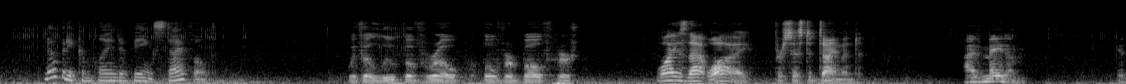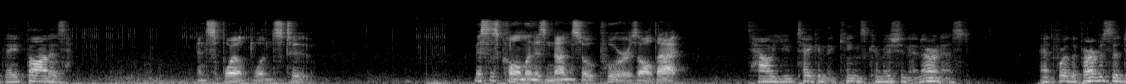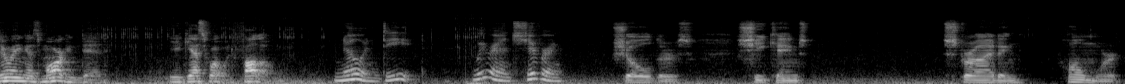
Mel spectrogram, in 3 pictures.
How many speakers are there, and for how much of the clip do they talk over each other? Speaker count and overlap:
4, no overlap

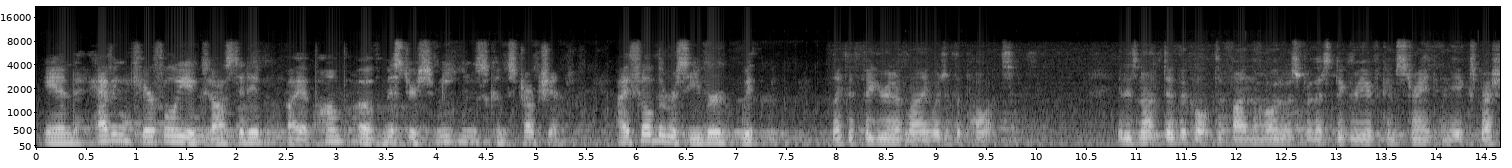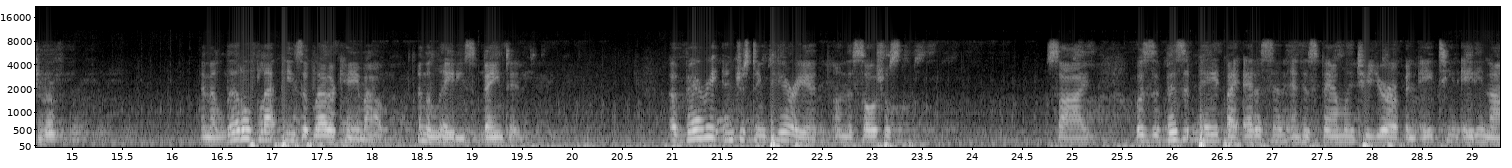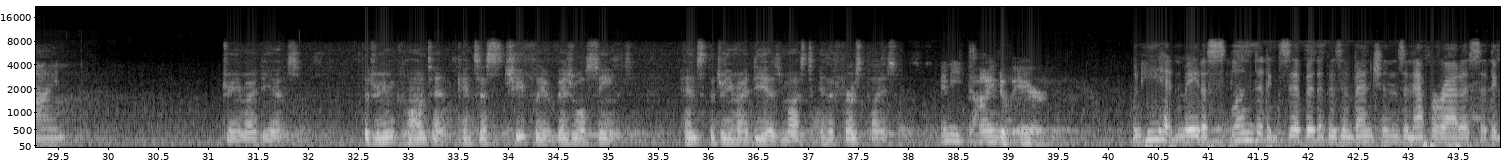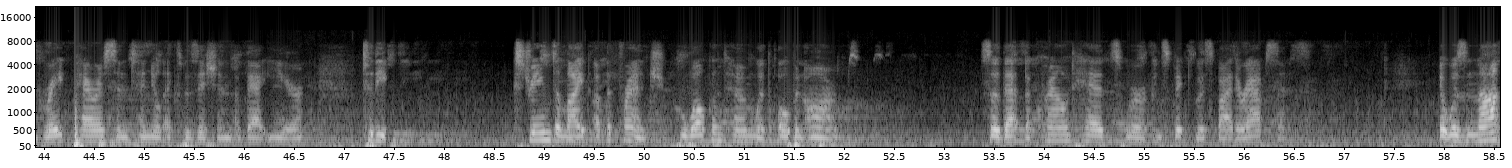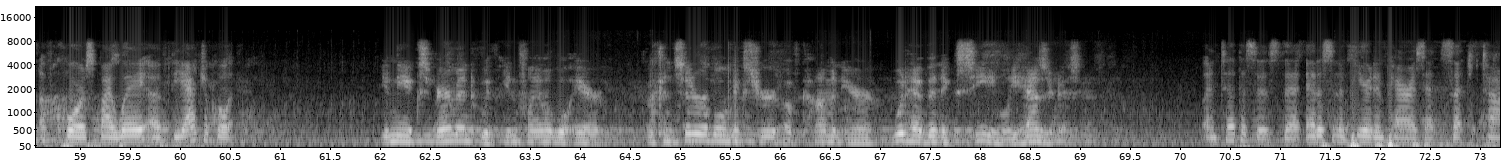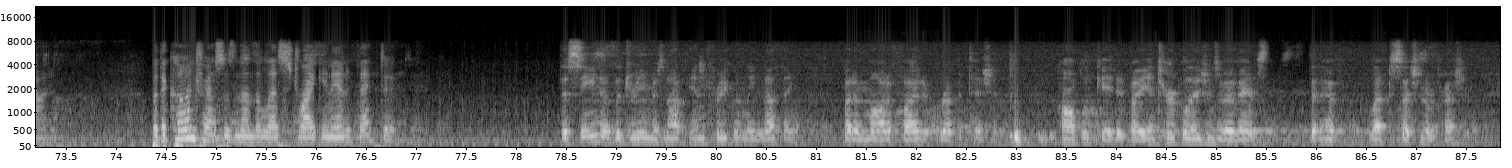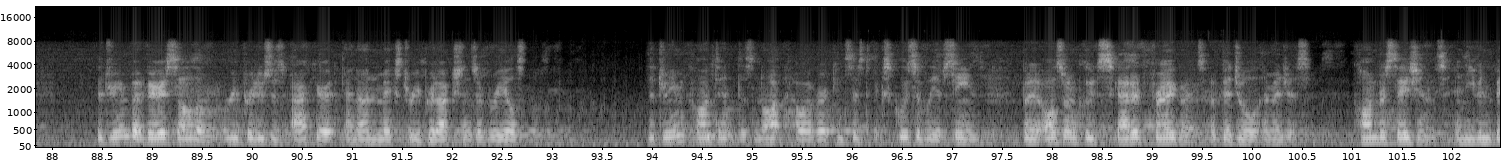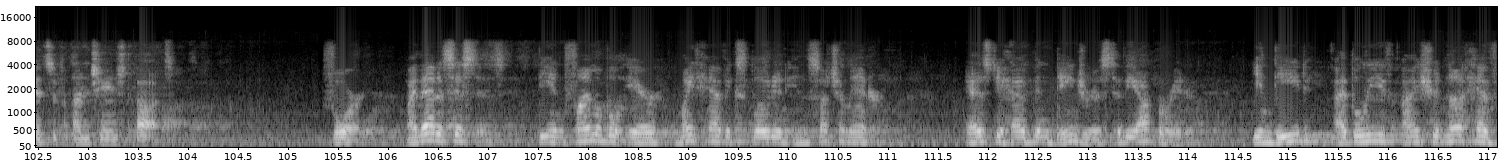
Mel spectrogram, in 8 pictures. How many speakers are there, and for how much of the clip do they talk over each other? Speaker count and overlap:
3, no overlap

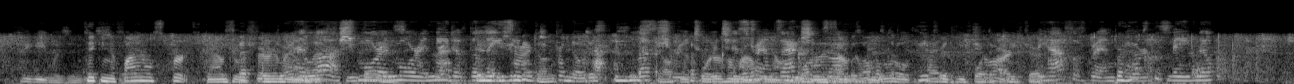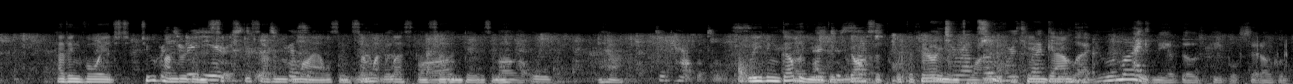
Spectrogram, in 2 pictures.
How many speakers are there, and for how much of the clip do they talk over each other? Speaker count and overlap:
5, about 73%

